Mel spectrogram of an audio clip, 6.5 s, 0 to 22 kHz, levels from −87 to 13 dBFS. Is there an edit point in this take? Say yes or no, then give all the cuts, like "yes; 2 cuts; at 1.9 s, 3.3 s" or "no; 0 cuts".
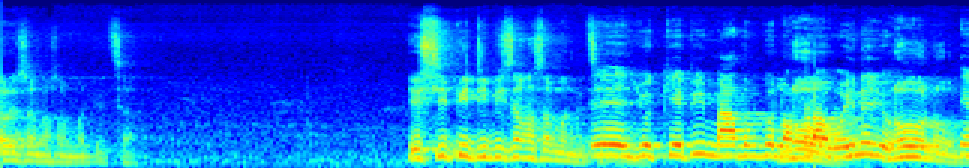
no; 0 cuts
